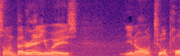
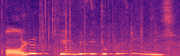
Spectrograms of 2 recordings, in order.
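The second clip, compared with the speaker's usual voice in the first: cooing at a bird; slower than usual. Real, not acted. Cooing at a bird outside the window in high baby talk. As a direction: coo up high at the little bird.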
